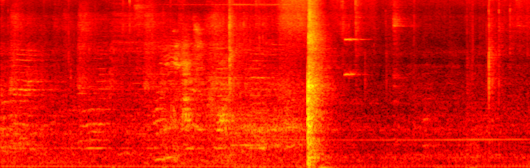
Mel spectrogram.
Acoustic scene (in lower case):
elevator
